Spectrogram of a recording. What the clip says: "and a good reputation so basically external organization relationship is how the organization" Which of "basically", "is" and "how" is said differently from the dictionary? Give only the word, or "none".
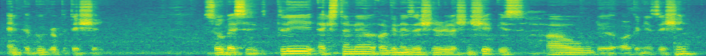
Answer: is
